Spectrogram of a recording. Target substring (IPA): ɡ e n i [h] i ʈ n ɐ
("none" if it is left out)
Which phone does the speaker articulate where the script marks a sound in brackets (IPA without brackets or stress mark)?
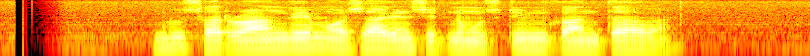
s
